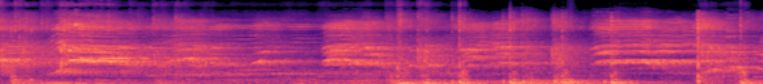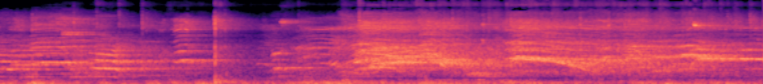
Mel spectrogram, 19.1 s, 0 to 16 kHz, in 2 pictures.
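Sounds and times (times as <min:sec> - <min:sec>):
girls calling and shouting: 0:11.3 - 0:12.2.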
